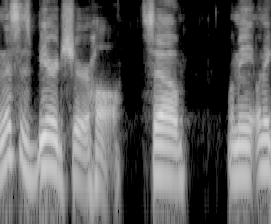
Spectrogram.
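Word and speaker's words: Beardshear: Yeah, Beardshire Hall. You're absolutely right, Samuel. Beardshire Hall. It's spelled like beard and then shear, isn't it?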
